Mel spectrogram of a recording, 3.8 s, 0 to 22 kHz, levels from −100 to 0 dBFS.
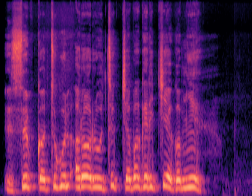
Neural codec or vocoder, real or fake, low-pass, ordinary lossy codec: none; real; none; none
